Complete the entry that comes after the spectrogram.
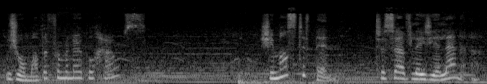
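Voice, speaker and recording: High-voiced, cautious young noblewoman. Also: expressive, moderate pace. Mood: curious, probing. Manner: questioning, wary. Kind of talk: video game voice acting. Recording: loud music behind.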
